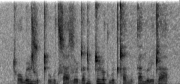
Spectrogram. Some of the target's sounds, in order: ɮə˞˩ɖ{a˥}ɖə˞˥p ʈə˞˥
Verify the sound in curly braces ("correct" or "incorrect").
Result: correct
